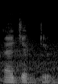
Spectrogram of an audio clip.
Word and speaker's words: adjective: इसमें D silent है और इसको पढ़ा जाएगा एडजेक्टिव। एडजेक्टिव का हिंदी में मतलब होता है विशेषण।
